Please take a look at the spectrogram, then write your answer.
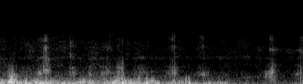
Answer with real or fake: fake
